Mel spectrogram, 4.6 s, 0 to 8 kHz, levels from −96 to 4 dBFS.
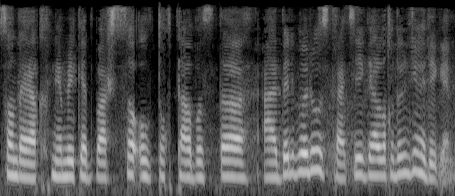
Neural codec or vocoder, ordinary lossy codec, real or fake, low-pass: codec, 24 kHz, 6 kbps, HILCodec; AAC, 32 kbps; fake; 7.2 kHz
